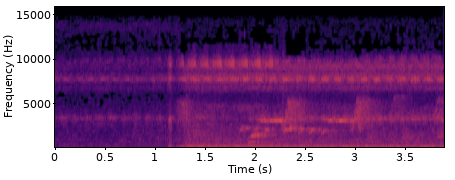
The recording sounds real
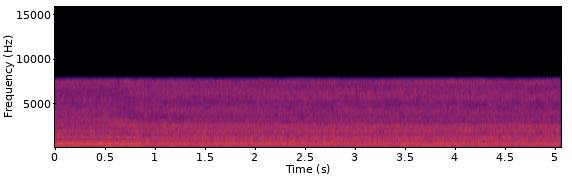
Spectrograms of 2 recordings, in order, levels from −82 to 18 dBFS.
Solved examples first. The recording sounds real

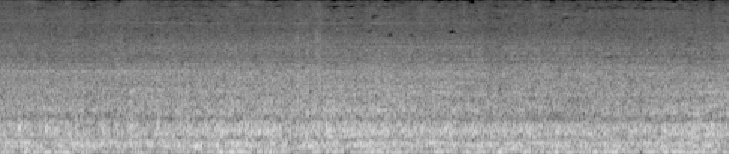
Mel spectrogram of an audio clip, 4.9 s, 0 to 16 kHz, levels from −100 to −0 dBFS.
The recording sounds fake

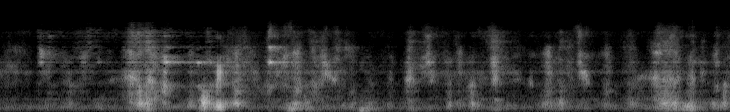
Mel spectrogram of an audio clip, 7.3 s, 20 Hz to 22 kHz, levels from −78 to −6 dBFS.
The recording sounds fake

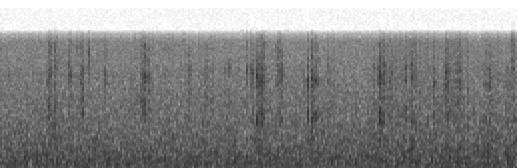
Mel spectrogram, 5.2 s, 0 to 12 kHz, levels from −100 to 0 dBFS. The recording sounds real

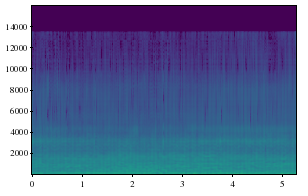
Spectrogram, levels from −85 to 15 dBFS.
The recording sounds fake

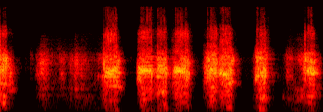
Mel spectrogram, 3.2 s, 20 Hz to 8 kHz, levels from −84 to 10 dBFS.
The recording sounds fake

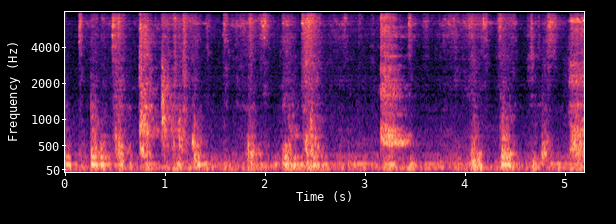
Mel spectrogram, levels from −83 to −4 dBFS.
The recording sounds fake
